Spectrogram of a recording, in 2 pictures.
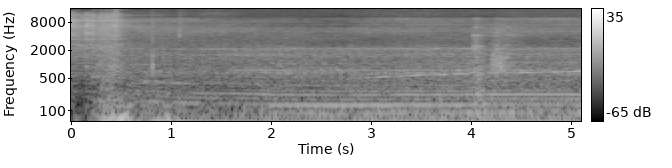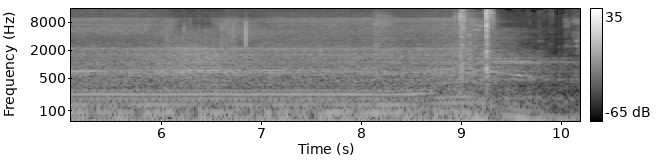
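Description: A Pontiac Solstice's engine starts up about half a second in and idles steadily, with a faint rising whine partway through. It shuts off a little after nine seconds.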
